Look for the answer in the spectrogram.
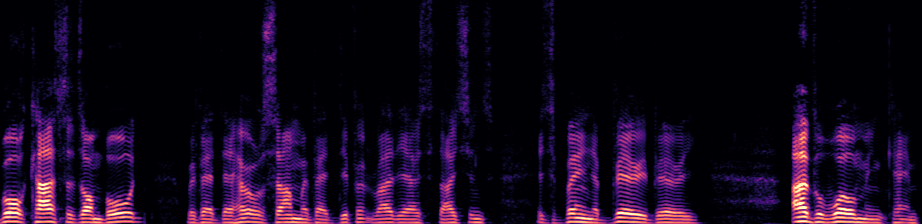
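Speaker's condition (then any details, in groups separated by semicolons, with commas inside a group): Motor neurone disease; progressive, terminal, onset in hands, spread up arms and across back; about 2 years since first symptoms, diagnosed after months of tests, no treatment or cure; voice affected, speech noticeably changed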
